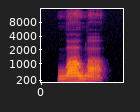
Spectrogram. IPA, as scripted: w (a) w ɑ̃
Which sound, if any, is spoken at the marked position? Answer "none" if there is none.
ɑ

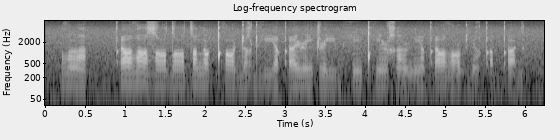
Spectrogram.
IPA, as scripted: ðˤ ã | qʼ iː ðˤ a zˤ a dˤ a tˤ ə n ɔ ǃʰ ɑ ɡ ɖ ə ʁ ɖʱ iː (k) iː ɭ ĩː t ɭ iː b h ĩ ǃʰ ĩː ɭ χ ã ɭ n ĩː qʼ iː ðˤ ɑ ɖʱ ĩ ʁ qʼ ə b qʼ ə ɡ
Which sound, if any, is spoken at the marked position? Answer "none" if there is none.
qʼ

